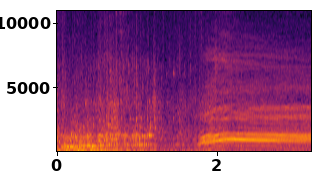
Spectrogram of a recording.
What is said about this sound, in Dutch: Ah, het water is weggelopen, zeg. Door het stoppie heen, zeg.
